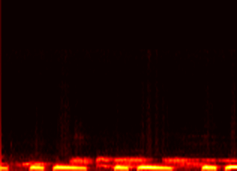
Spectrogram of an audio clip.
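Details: Spotted dove used as a decoy, 'giọng thổ' voice, giving steady 'thúc gù' cooing: paired short and drawn-out low coos repeated in an even, continuous rhythm with faint higher overtones.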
